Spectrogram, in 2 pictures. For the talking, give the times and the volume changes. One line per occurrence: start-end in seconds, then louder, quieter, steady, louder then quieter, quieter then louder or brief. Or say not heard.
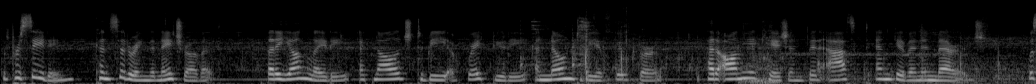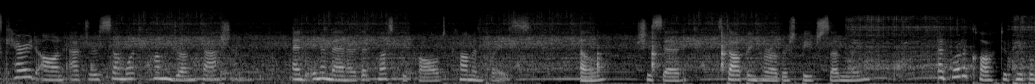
0.0-20.6 steady.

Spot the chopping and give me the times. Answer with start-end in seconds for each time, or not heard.
5.2-6.5, 16.3-17.8.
